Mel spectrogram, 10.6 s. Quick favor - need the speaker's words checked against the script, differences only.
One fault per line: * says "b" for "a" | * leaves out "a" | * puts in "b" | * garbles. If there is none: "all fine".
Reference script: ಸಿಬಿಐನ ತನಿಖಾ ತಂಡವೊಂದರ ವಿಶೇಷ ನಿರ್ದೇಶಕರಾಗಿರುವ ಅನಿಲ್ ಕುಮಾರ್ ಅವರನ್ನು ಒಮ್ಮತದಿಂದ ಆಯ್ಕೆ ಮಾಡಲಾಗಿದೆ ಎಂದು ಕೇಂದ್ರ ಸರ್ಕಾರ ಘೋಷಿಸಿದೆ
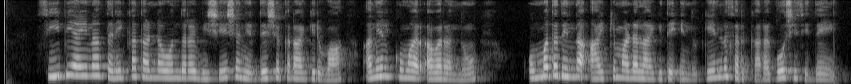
all fine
